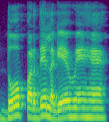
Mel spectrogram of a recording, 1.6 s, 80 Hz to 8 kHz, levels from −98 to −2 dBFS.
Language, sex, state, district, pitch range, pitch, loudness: Hindi, male, Uttar Pradesh, Shamli, 165-170 Hz, 165 Hz, -13 LUFS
